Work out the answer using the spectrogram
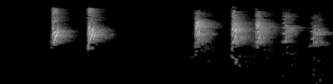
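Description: A female ultramarine grosbeak gives six short, high, hissy chips: two close together, a pause, then four in quicker succession. Nothing else is heard.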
